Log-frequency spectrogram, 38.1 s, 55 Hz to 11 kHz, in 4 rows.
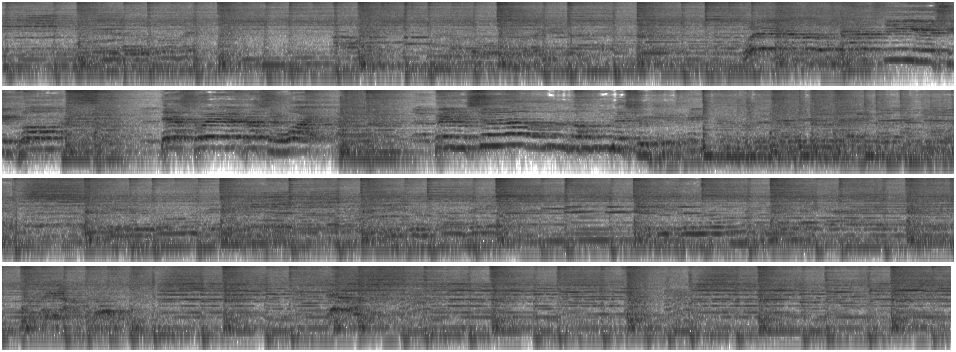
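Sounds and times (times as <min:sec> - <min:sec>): drum kit steady beat: 0:00.0 - 0:10.9, 0:12.8 - 0:14.3, 0:15.2 - 0:38.0
rock and roll band playing: 0:00.0 - 0:38.0.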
